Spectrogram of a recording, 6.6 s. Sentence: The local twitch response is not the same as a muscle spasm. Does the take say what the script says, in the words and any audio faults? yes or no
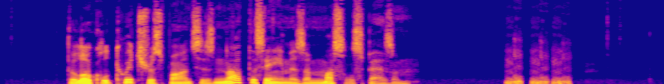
no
